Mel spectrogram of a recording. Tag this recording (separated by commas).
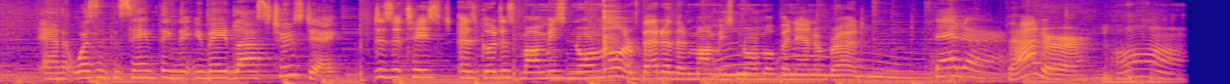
Music, Speech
